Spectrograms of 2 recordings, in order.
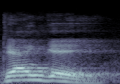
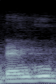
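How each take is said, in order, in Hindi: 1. शब्द ay ध्वनि पर खत्म होता है। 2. शब्द oo ध्वनि पर खत्म होता है। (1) "इसका एक और भी उच्चारण है" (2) "ये इसका एकदम ही गलत उच्चारण है"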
